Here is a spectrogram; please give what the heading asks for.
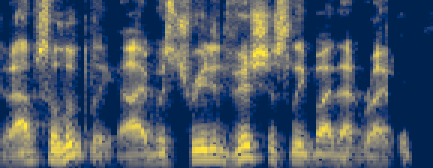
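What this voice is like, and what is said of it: Imitates another person's voice. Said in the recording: “it sounds like my Robert Evans impression.”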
